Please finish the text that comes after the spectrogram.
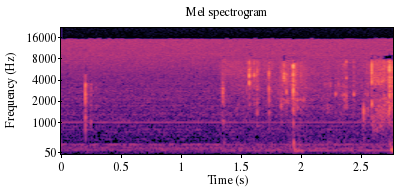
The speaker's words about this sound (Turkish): Şimdi buruşmuş kağıdı aç lütfen.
